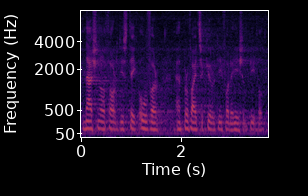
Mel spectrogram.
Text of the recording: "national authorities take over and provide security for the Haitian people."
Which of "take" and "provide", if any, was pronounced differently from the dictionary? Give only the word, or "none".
none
